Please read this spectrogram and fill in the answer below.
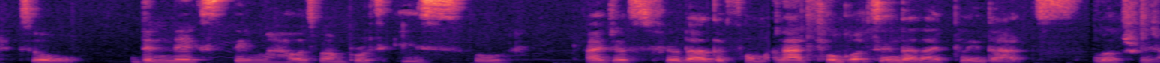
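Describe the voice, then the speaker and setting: A Nigerian woman in her fifties, whose first language is Yoruba, tells her own life story in a low, mellow voice. She slips into the people she remembers and acts out what they said to her. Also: breathy edge, low-quality recording. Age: 50s. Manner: storytelling, acting out quoted conversations. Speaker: documentary subject. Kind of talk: personal life story told to camera.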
